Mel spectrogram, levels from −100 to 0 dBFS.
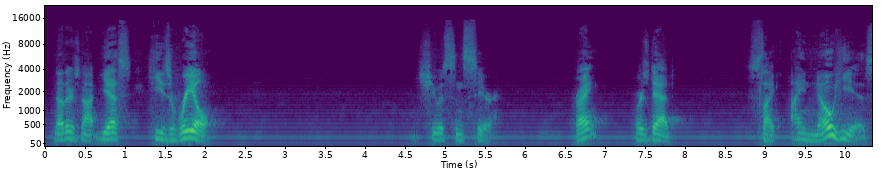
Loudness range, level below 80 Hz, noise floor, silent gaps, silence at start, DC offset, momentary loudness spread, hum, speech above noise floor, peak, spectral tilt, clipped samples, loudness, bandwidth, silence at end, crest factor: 13 LU; -70 dBFS; -69 dBFS; none; 0.1 s; under 0.1%; 21 LU; none; 33 dB; -16 dBFS; -5.5 dB/octave; under 0.1%; -37 LUFS; 14.5 kHz; 0 s; 24 dB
